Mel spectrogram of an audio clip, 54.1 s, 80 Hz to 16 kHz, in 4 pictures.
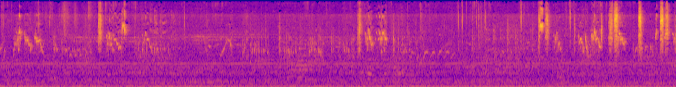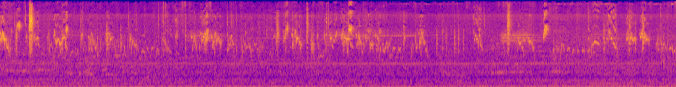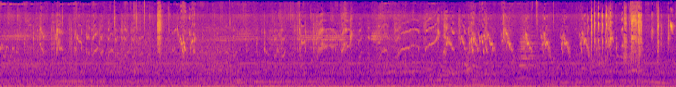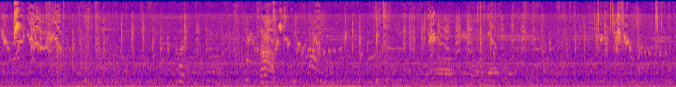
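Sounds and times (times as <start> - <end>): budgerigars chirping: 0.0 - 44.6.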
